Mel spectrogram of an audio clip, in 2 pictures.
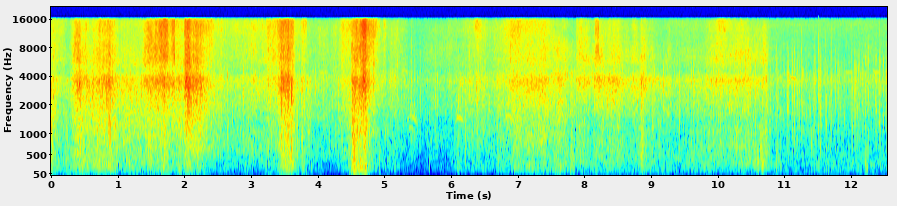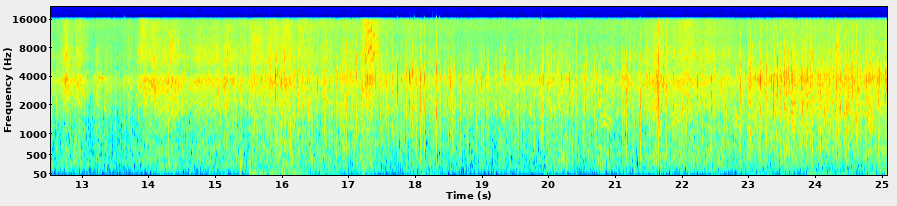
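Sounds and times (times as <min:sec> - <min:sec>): tent fabric rustling and flapping: 0:13.8 - 0:20.4, 0:21.4 - 0:25.0
wind blowing: 0:15.4 - 0:19.8, 0:22.4 - 0:25.0.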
